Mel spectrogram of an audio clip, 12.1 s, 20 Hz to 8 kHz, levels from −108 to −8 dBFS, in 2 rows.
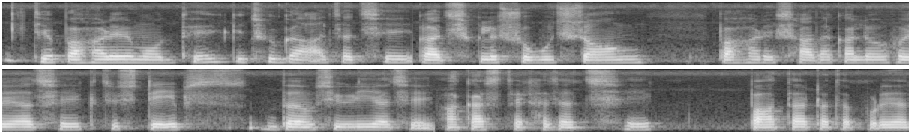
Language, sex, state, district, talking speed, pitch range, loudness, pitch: Bengali, male, West Bengal, Paschim Medinipur, 135 wpm, 130-145 Hz, -20 LUFS, 140 Hz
